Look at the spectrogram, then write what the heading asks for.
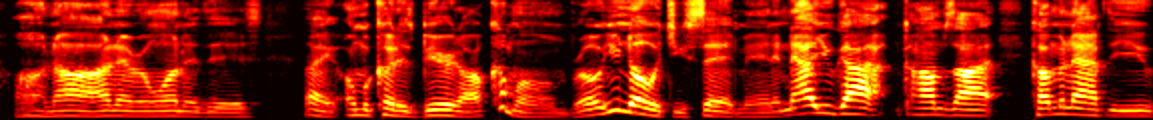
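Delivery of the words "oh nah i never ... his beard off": put-on backing-down voice. Mocking a fighter who talked big and then backed down: imitating Kevin backing down. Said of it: "You can't talk all that and then be like".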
